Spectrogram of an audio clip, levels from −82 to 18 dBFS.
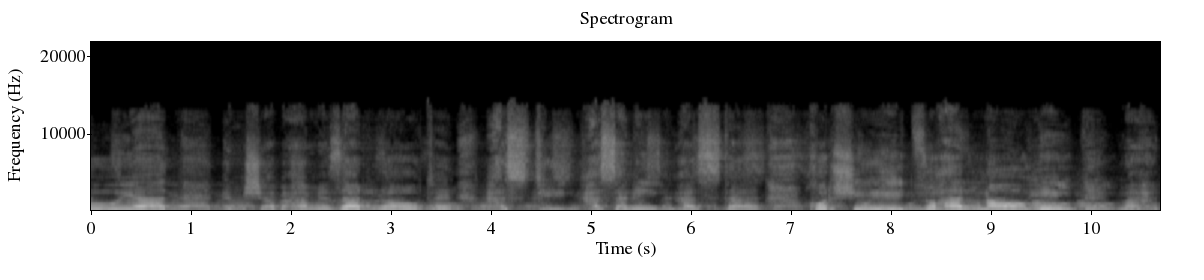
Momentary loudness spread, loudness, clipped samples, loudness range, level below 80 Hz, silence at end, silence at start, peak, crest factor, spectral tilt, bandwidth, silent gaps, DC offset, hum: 14 LU; -22 LUFS; under 0.1%; 7 LU; -62 dBFS; 0 s; 0 s; -4 dBFS; 18 dB; -4.5 dB/octave; 14 kHz; none; under 0.1%; none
